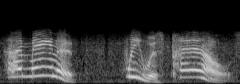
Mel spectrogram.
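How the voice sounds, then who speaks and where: An actor playing a slangy, defensive small-time American ex-mob bookie in a vintage radio crime drama. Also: male voice, very high-pitched, wildly swooping pitch, takes it slowly, full character voice. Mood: agitated, defensive. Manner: slangy gangster talk, stammering, protesting. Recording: muffled old radio recording.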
